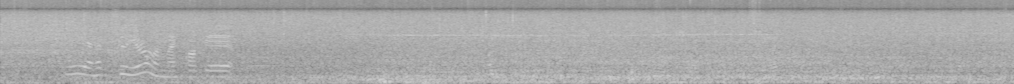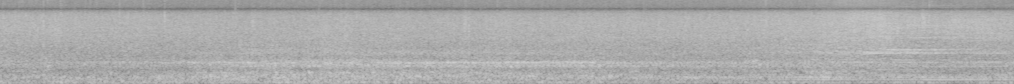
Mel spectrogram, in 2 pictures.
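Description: Heavy rain pours and splashes on wet pavement outdoors.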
